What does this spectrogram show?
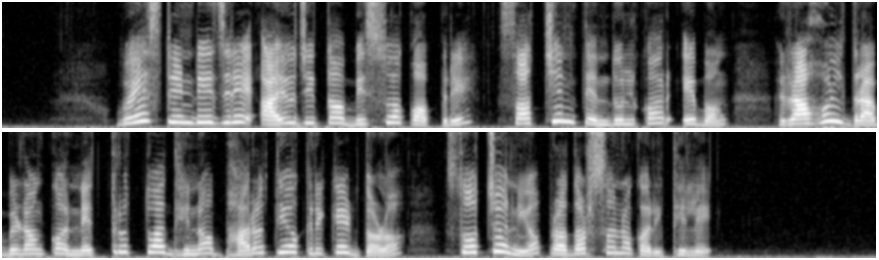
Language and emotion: Odia, neutral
